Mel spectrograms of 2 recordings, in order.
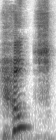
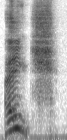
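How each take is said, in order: First: The letter name begins with an h sound. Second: The letter name begins with a vowel sound. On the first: "I rather say it with a H sound" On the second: "or if you prefer H, different people say it differently"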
